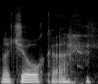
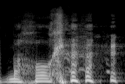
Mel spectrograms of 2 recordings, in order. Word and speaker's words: Mallorca: Yeah, but I went to Mallorca. – Right. Well, I think you find it's pronounced Majorca. what I should have said is I think you'll find it's pronounced Mahawka.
